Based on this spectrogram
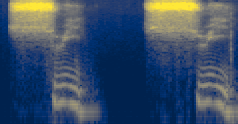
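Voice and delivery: suis said as one quick swee glide, softly; teacher demonstrating French suis. Shown as a demonstration. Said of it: "como se fosse falar suíço".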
